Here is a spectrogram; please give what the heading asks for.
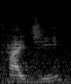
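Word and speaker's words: Taiji: It's actually Tai Ji. Most Americans spell it T-A-I-C-H-I, incorrect, Tai Ji.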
